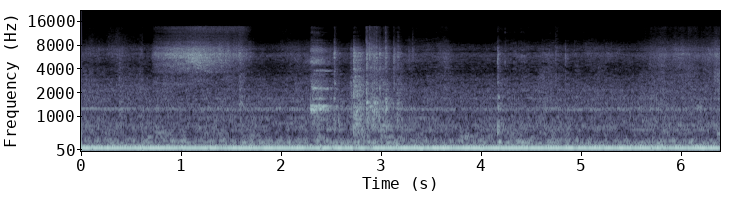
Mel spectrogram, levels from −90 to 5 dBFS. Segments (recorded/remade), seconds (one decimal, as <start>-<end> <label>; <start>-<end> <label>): 0.0-3.4 remade; 3.4-4.0 recorded; 4.0-4.5 remade; 4.5-5.7 recorded; 5.7-6.4 remade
